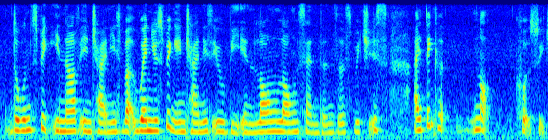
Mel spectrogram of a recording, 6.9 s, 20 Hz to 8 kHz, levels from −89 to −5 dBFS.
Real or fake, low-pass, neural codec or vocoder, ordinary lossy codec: real; 7.2 kHz; none; none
